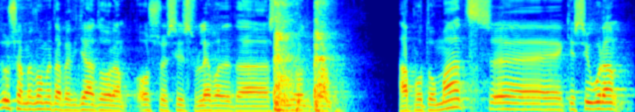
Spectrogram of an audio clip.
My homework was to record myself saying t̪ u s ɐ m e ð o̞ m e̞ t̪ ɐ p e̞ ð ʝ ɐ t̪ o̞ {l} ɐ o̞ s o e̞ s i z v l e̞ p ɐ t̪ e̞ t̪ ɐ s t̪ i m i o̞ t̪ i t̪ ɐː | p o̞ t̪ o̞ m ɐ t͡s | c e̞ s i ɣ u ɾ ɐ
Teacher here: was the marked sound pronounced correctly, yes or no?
no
